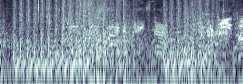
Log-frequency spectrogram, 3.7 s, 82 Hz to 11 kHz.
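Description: Dense machine gun fire rattles in the Company of Heroes 2 strategy game, with rapid overlapping bursts and explosions in a busy battle soundscape, with voices faintly underneath.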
